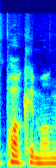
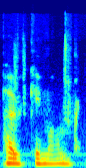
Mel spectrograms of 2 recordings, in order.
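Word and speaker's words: Pokémon: this one before yeah it's Pokemon not Pokemon you know well then they should bloody well spell it that way well they do no they don't well let's put this way it's Japanese yeah so that would be an a not an o well it got Americanized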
